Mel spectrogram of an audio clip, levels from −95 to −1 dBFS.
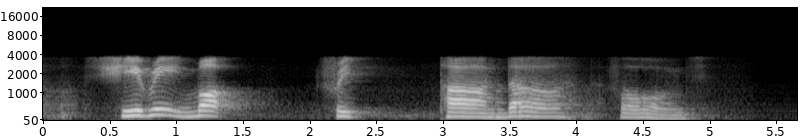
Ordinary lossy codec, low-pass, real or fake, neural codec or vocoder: Opus, 64 kbps; 3.6 kHz; fake; codec, 16 kHz, about 1 kbps, DyCAST, with the encoder's durations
